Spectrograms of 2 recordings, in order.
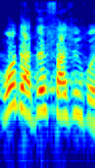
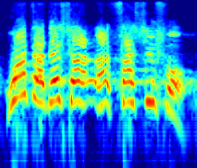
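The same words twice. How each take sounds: First: Said in the usual way. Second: High, loud, urgent shout; shouted question. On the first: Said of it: "when he asked". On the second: Retold or imitated. Man demanding answers from a child, shouting. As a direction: imitate a panicked caller yelling. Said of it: "he shouted".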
